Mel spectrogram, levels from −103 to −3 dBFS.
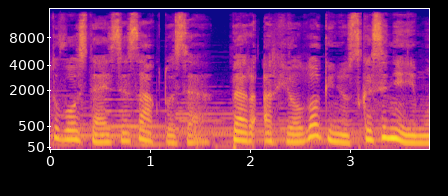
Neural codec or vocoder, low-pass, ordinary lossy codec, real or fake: none; 14.4 kHz; AAC, 48 kbps; real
